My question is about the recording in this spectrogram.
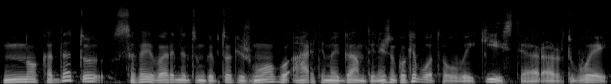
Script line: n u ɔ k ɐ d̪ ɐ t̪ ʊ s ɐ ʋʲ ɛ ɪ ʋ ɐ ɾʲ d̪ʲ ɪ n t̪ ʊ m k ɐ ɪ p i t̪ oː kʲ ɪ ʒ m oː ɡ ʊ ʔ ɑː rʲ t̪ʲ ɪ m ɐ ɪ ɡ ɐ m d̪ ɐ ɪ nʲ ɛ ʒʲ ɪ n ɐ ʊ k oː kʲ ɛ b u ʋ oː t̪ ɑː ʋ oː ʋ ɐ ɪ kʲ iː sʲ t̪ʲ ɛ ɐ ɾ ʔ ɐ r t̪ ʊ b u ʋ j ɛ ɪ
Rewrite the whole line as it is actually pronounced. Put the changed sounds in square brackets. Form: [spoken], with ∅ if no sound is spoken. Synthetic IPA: n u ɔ k ɐ d̪ ɐ t̪ ʊ s ɐ ʋʲ ɛ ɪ ʋ ɐ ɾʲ d̪ʲ ɪ n t̪ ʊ m k ɐ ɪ p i t̪ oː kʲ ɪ ʒ m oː ɡ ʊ ʔ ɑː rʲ t̪ʲ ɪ m ɐ ɪ ɡ ɐ m [t̪] ɐ ɪ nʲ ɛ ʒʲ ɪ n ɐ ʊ k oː kʲ ɛ b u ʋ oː t̪ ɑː ʋ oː ʋ ɐ ɪ kʲ iː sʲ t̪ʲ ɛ ɐ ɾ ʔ ɐ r t̪ ʊ b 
